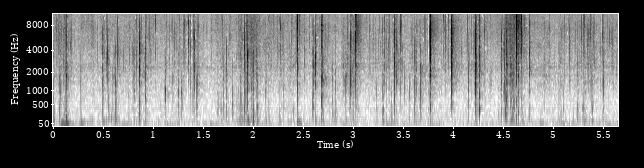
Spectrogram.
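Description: A small, thin, empty clear plastic zip-lock bag is crinkled and rubbed with the fingertips. The result is a quick, irregular run of sharp, dry crackles and crinkles that are bright and papery, with a brief louder burst near the end, and each snap dies away almost instantly.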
